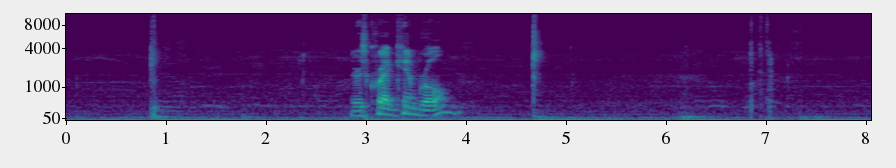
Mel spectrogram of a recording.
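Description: Cards slide and tap against each other.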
